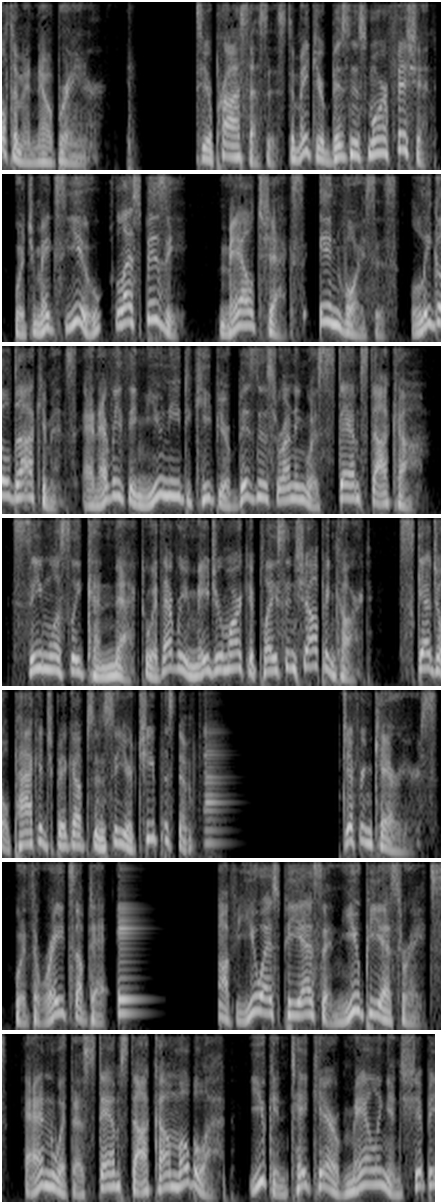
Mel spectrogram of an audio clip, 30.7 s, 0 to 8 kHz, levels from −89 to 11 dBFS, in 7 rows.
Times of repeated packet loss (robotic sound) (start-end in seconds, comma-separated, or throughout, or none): 0.78-1.26, 19.14-19.58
